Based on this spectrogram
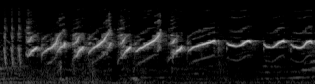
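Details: A Chinese hwamei singing in morning voice practice for contests, opening with rapid clicks and then pouring out wavering, warbled whistles that settle into an evenly repeated rolling phrase.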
